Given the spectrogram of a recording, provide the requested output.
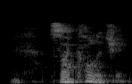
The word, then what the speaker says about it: psychology: knee with a k psychology psychiatry psychosis all with that silent p on the front but realistically unless you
